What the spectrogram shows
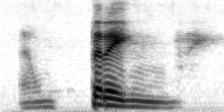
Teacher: o trem não tem I ali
